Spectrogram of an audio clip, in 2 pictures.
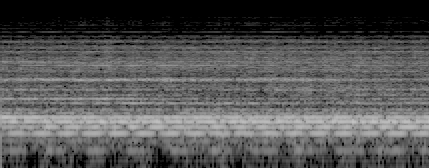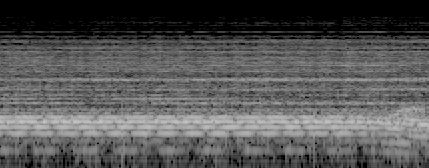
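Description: Live drone music: a steady chord of held tones with a faint pulsing underneath, a new tone swelling in near the end.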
